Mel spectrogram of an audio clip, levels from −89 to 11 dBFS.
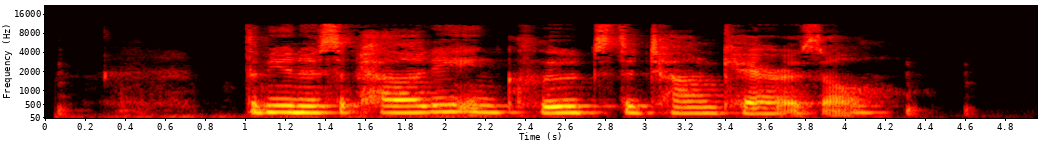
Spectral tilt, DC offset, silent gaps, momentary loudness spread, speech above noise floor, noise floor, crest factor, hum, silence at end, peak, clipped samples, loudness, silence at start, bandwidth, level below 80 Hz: -4 dB/octave; under 0.1%; none; 10 LU; 37 dB; -60 dBFS; 16 dB; none; 0.6 s; -8 dBFS; under 0.1%; -24 LUFS; 0.05 s; 11.5 kHz; -58 dBFS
